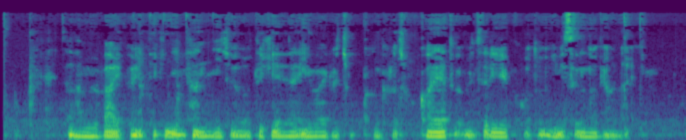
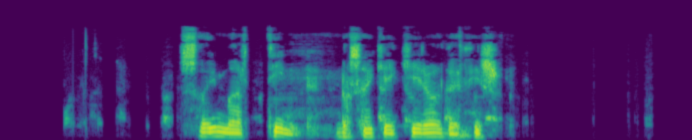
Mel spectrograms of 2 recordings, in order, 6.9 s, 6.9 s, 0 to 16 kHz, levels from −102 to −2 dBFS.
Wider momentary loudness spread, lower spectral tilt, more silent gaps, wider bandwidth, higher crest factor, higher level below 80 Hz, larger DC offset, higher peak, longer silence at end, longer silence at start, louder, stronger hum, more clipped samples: first, 12 LU vs 8 LU; about the same, -6 dB/octave vs -5.5 dB/octave; second, none vs 1.03-1.16 s, 1.30-1.60 s; first, 11.5 kHz vs 7.8 kHz; about the same, 16 dB vs 20 dB; first, -46 dBFS vs -52 dBFS; neither; second, -10 dBFS vs 0 dBFS; second, 0.4 s vs 1.95 s; second, 0.3 s vs 0.65 s; second, -26 LUFS vs -16 LUFS; neither; neither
